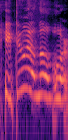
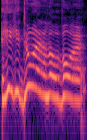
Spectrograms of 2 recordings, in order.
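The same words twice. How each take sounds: First: Said in the usual way. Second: Giggling through the words, pitched higher; barely holding it together with laughter; laughing. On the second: Real, not acted. Cracking up at the voice acting.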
